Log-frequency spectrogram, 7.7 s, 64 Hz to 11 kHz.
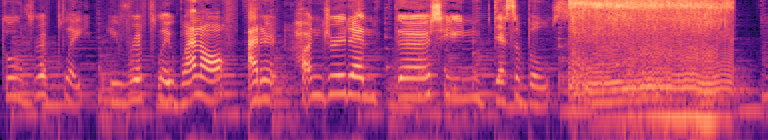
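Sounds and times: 
speech: 0.0s - 6.7s
loud drawn-out buzzy fart: 5.6s - 7.4s.

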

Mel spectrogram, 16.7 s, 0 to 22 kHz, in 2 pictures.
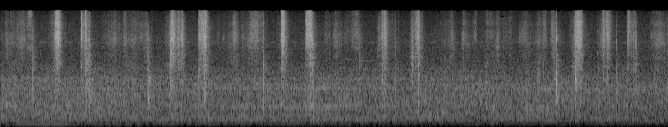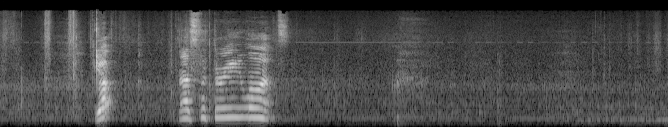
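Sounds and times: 
playing cards being shuffled for a card reading: 0.2s - 9.5s
speech: 9.6s - 9.8s, 10.6s - 11.8s.

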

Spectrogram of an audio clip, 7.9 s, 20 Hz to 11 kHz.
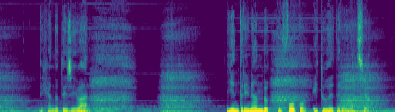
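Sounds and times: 
slow deep breath drawn in and released in a long airy exhale: 0.0s - 0.8s, 1.8s - 4.4s, 5.4s - 6.2s, 6.8s - 7.8s
soft sustained music: 0.0s - 7.8s
speech: 0.8s - 2.2s, 4.5s - 7.6s.

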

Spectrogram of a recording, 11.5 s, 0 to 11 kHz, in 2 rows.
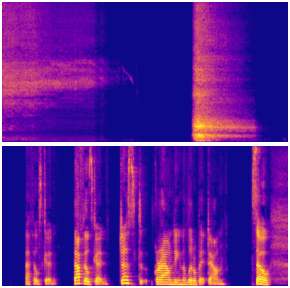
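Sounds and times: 
deep breath in and out during a calming grounding exercise: 0.0s - 2.3s, 3.8s - 5.2s, 11.1s - 11.4s
speech: 6.2s - 11.4s.

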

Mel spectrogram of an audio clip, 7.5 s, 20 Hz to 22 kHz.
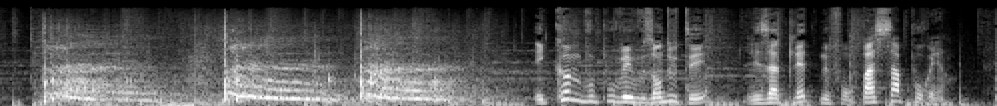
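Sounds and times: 
tennis racket striking the ball: 0.2s - 0.8s, 1.5s - 3.7s
male tennis player grunting during a match: 0.3s - 3.6s
speech: 4.0s - 7.2s.

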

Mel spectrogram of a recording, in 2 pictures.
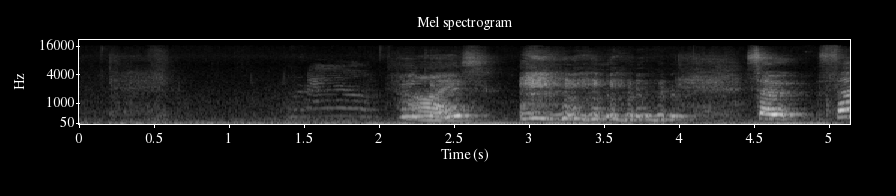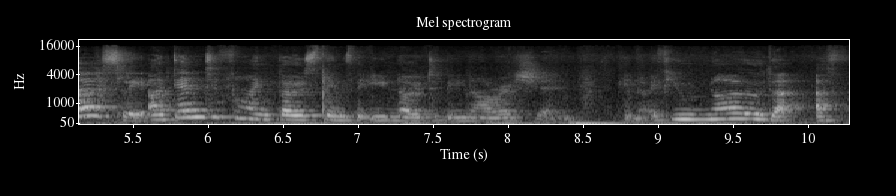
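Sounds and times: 
low hum: 0.0s - 10.2s
cat meowing to be let in: 1.3s - 2.4s
speech: 2.1s - 10.2s.

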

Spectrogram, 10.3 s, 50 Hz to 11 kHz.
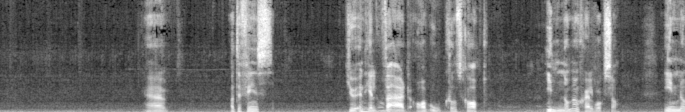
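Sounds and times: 
engine rumble inside a moving bus: 0.0s - 10.2s
speech: 2.2s - 2.8s, 3.4s - 4.2s, 5.2s - 7.4s, 8.2s - 9.4s, 10.0s - 10.2s.

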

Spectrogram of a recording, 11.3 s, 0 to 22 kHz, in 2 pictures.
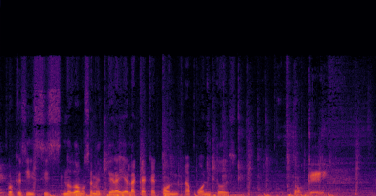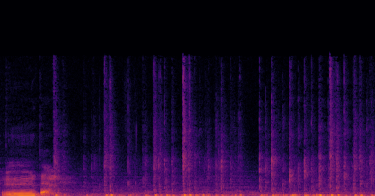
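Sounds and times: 
speech: 0.1s - 3.8s, 4.4s - 5.1s, 5.7s - 6.7s
typing on a computer keyboard: 2.5s - 4.4s, 6.4s - 11.2s.

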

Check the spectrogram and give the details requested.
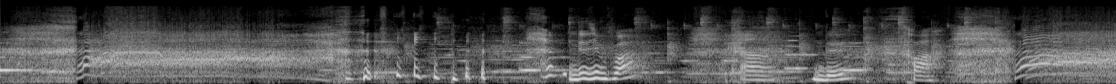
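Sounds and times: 
few voices screaming: 0.0s - 3.6s, 10.1s - 11.1s
laughter: 3.4s - 5.6s
speech: 3.5s - 4.1s, 5.7s - 6.5s, 7.4s - 9.6s.

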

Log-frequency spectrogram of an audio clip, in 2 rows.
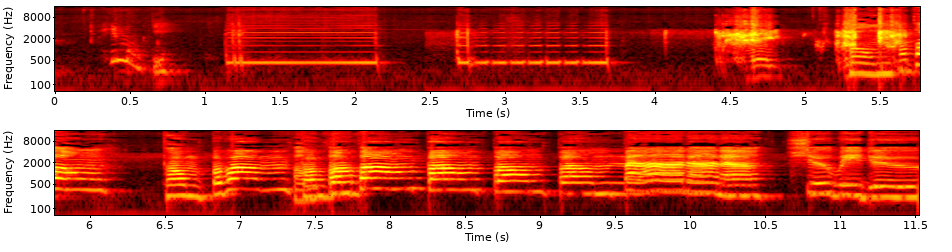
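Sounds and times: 
speech: 0.6s - 1.0s, 4.8s - 11.5s
pulsed telephone dialling beeps: 1.2s - 3.8s
steady electronic telephone dial tone: 1.2s - 3.8s.

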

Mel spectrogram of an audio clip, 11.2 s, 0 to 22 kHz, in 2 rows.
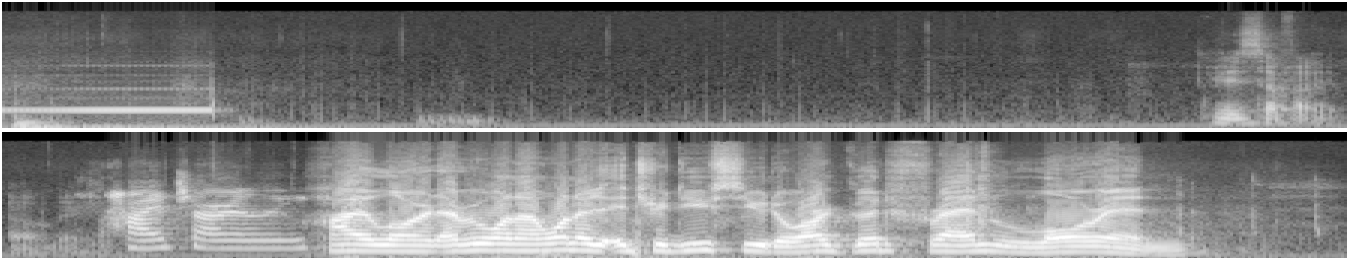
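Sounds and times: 
electronic telephone tone of a phone call being placed: 0.0s - 1.0s
faint noise: 0.0s - 11.2s
speech: 5.0s - 10.6s.

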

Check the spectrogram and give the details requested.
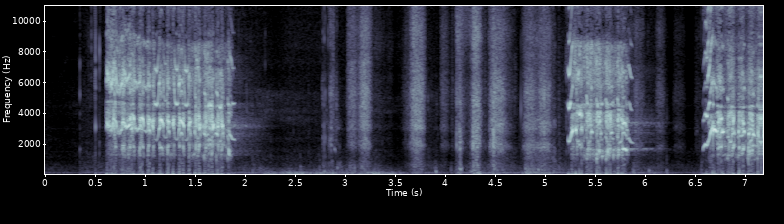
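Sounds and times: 
person imitating dolphin calls with high-pitched squeals: 0.6s - 2.1s, 5.2s - 7.1s.

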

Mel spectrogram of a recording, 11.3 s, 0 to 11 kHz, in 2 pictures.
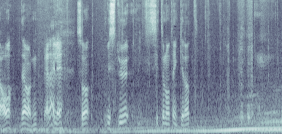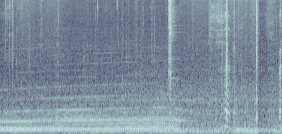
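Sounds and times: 
speech: 0.0s - 4.0s, 10.1s - 10.4s
Jaguar XJR car engine droning while driving, heard from inside: 0.6s - 11.2s.

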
